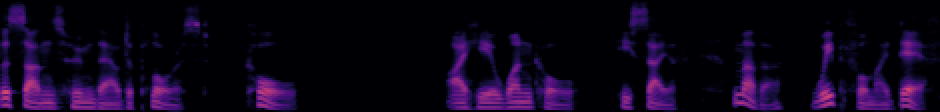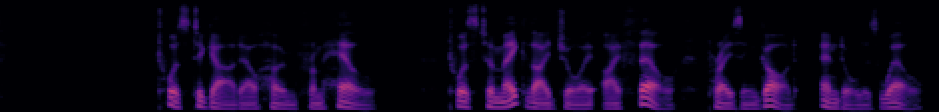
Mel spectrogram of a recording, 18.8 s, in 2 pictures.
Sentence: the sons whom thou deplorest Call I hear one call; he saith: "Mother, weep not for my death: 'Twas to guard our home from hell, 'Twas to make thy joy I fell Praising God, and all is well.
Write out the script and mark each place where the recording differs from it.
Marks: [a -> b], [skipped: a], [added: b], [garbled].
the sons whom thou deplorest Call I hear one call; he saith: "Mother, weep [skipped: not] for my death: 'Twas to guard our home from hell, 'Twas to make thy joy I fell Praising God, and all is well.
